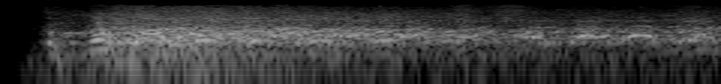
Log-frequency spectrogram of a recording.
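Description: People laughing, cutting in abruptly after a brief dropout in the sound and loudest in the first second before easing off.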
